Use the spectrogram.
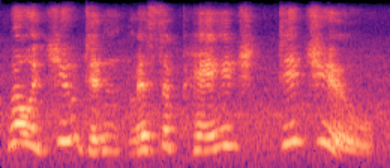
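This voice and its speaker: A kindly children's librarian lady, voiced by a man reading a storybook, with a lifted pitch. She is polite, understanding and gently questioning. The sound is a little dull, away from the mic. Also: huge pitch swings, takes it slowly, far from the mic, slight background noise, full character voice. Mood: gently amused.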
